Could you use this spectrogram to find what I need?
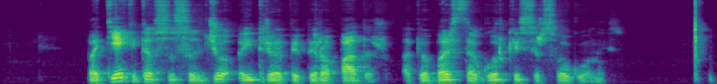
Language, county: Lithuanian, Vilnius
